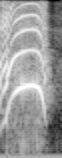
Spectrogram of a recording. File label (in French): Voix, Sexy Sounds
